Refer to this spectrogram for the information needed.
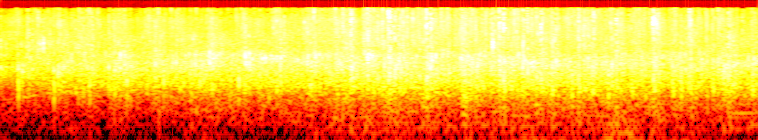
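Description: Sustained applause from an audience, a dense, steady wash of clapping that holds at an even, fairly loud level for several seconds with no voices over it.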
